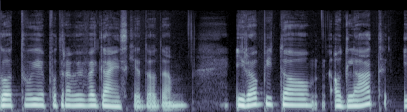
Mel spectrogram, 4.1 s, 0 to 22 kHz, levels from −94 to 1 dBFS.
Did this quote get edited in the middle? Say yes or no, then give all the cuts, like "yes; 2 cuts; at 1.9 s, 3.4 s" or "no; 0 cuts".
no; 0 cuts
